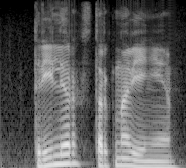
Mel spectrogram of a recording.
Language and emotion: Russian, neutral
